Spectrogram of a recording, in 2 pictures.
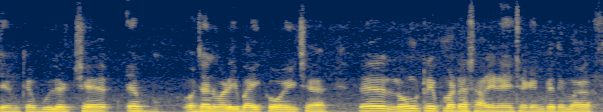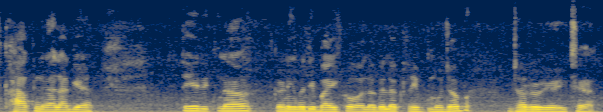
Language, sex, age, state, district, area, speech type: Gujarati, male, 18-30, Gujarat, Junagadh, rural, spontaneous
